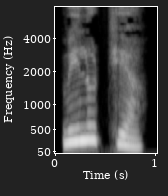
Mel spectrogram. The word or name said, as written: ವಿಲುಠ್ಯ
